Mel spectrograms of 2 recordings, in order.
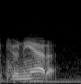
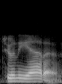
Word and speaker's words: Juniata: And then right out of Altoona, there's another one, J-U-A-N-I-T-A. And she says, oh, Juanita. I said, no, Juniata. – Yeah, it is pronounced Juniata.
